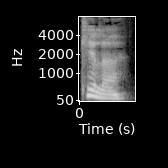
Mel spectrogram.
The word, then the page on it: killer: British English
